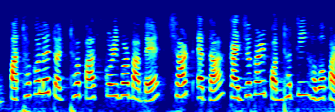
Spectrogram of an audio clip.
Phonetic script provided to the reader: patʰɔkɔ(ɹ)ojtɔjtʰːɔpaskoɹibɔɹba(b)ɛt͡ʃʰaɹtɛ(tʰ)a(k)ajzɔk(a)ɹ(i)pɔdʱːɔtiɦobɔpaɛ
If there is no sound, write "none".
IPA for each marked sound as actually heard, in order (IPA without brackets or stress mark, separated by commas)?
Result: l, b, t, k, a, i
